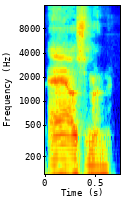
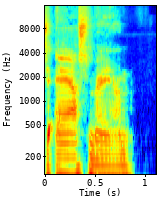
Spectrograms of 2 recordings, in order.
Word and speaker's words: Asman: His name is David Asman. Some people say he's Ass Man. His name is spelled A-S-M-A-N.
